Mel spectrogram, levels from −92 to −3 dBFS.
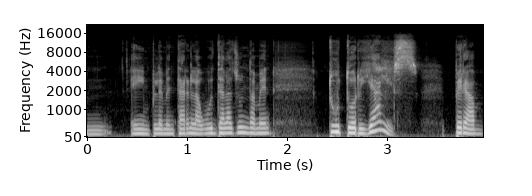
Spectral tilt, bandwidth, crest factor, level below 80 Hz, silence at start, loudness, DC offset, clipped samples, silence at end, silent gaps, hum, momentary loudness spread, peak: -5.5 dB/octave; 15 kHz; 16 dB; -44 dBFS; 0 s; -25 LUFS; under 0.1%; under 0.1%; 0 s; none; none; 12 LU; -8 dBFS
